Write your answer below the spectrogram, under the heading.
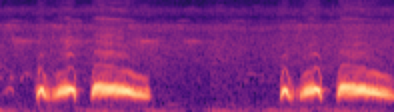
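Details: Spotted dove recorded while luring wild doves on newly worked land with young oil palms; two three-part cooing phrases, each with two short coos then a long falling coo, separated by a pause, with faint low rumble.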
